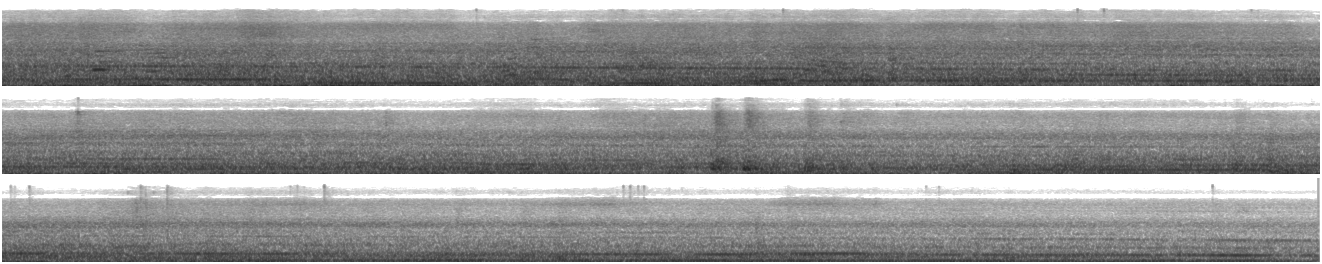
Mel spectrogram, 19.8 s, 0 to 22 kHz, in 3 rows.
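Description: Tobu 9000 series electric train running, heard from aboard. Its motor tones slide slowly down in pitch as the train slows. A sharp clack comes about ten seconds in.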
